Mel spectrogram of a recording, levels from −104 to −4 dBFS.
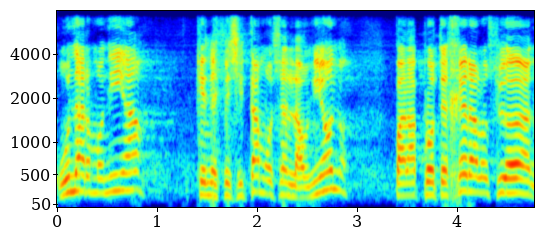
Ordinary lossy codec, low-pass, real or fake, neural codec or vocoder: none; 7.2 kHz; fake; codec, 44.1 kHz, 7.8 kbps, Pupu-Codec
